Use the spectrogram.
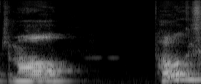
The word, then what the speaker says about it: Pogues: Obviously not as impressive on this particular card, but Jamal Pogues, how do you say it, title?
